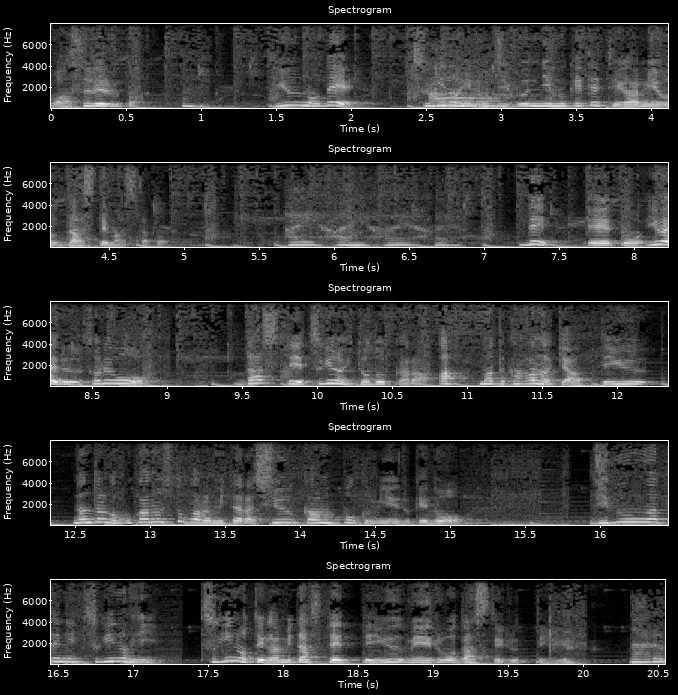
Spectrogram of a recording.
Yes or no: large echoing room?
no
